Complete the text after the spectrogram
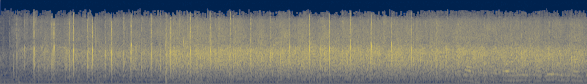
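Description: Sustained audience applause, a dense wash of many hands clapping steadily at a fairly loud, even level for several seconds, with sharp individual claps popping out of the crowd noise.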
